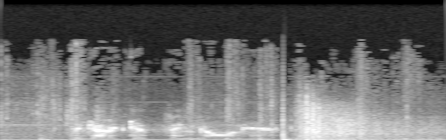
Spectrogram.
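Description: A rifle clicks and clatters as it is swapped and raised.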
